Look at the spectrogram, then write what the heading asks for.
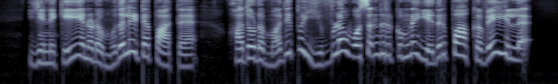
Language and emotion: Tamil, surprised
